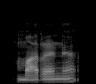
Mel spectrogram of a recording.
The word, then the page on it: marana: Pali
